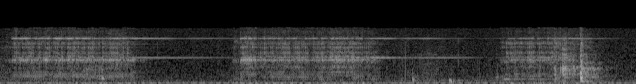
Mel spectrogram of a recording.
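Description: An old telephone bell rings in a 1939 film, three long shrill bursts separated by short pauses, loud and close, with faint background sounds between rings.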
